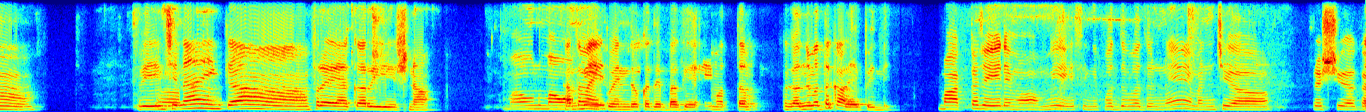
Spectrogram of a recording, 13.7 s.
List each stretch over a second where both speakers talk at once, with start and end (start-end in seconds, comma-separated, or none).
5.7-7.3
